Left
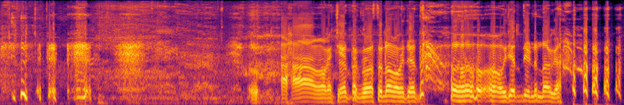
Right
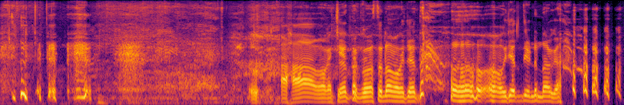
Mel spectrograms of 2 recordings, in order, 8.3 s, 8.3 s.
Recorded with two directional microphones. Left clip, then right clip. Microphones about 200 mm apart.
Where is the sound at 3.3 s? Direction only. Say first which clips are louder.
Left 2 dB; 25° left (ahead or behind).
